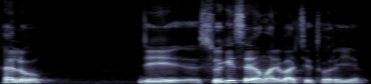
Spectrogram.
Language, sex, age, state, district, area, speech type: Hindi, male, 18-30, Delhi, New Delhi, urban, spontaneous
